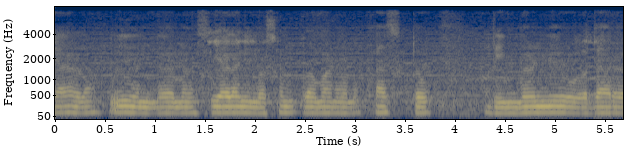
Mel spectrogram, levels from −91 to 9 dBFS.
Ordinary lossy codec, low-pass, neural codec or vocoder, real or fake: none; 7.2 kHz; codec, 16 kHz, 2 kbps, FunCodec, trained on Chinese and English, 25 frames a second; fake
